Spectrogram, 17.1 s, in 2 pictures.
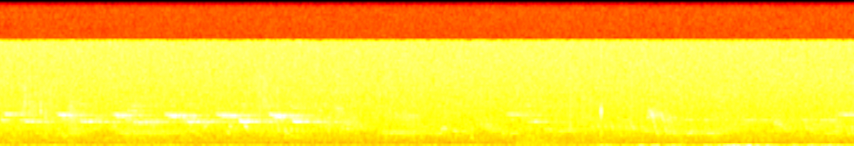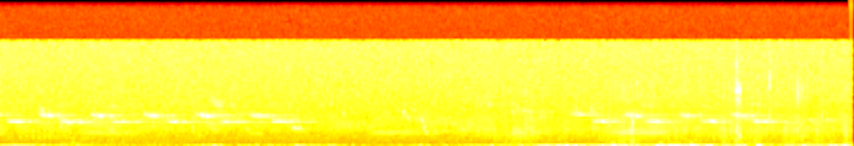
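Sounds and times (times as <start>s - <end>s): small bird singing: 0.0s - 17.0s
low rumble on microphone: 6.0s - 9.7s, 10.6s - 17.0s.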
